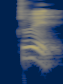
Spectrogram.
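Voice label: "cuit", Malay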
